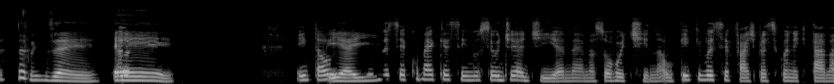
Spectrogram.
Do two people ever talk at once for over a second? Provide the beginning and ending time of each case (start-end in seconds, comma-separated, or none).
none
